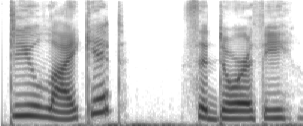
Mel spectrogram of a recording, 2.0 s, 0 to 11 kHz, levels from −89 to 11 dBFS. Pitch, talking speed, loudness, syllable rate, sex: 235 Hz, 180 wpm, -16 LUFS, 5.2 syllables/s, female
